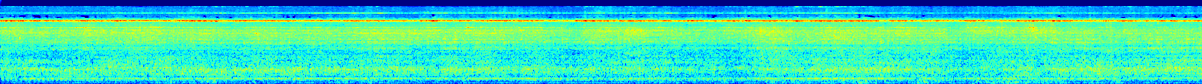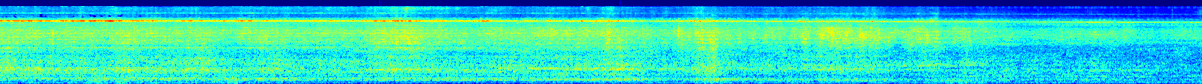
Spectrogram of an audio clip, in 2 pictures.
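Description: Helicopter hovering low, its rotor and turbine engine running with a loud steady noise, a low hum and a high whine, fading a little near the end.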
